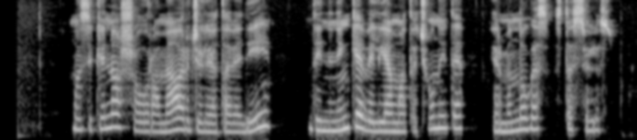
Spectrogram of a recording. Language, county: Lithuanian, Šiauliai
